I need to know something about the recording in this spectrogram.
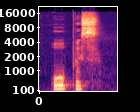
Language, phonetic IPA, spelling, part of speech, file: Ukrainian, [ˈɔpes], опис, noun, Uk-опис.ogg
- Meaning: description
